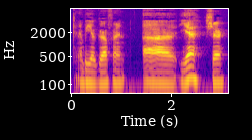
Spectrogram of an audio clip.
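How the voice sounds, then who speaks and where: Young man from Rhode Island, a singer doing live-stream Q&A, gravelly and laid-back. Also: on the low side, slow. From Rhode Island, USA. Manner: relaxed, reads viewer questions aloud and answers offhandedly. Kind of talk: casual live-stream chat answering viewer comments.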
